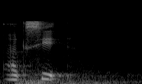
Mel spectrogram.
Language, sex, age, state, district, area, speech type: Bodo, female, 30-45, Assam, Kokrajhar, rural, read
